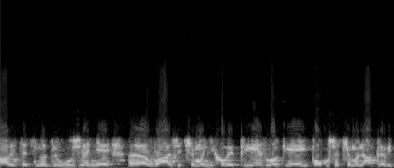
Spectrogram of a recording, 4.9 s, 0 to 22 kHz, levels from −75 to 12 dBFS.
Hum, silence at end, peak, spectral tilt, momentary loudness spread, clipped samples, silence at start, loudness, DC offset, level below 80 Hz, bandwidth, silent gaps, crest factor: none; 0 s; 0 dBFS; -2.5 dB/octave; 4 LU; under 0.1%; 0 s; -12 LUFS; under 0.1%; -56 dBFS; 9.8 kHz; none; 12 dB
